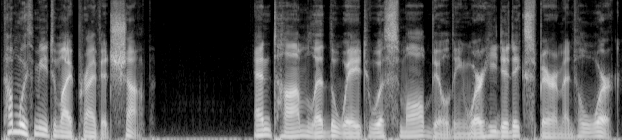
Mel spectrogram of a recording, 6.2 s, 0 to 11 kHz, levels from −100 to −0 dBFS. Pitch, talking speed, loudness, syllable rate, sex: 100 Hz, 200 wpm, -19 LUFS, 5.5 syllables/s, male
